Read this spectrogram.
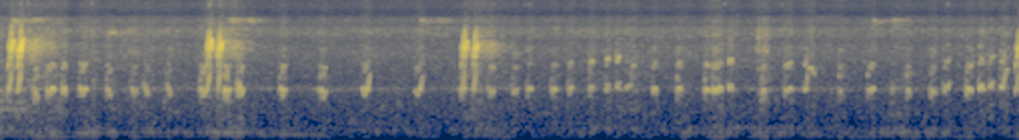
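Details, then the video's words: Decoy red-whiskered bulbul in a cage, set on the ground while it keeps displaying; scattered short chirping notes with three louder, sharper high bursts near the start and middle, spaced irregularly across several seconds. "ต่อนกกรงตาแดง รำไม่ยอมลง ตั้งดินเสียเลย suara merbah belukar"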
